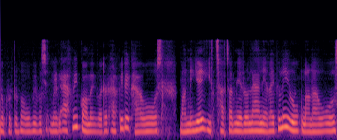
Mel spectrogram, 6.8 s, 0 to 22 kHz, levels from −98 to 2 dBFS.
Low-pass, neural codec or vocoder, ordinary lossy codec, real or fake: none; codec, 16 kHz, 1 kbps, FunCodec, trained on Chinese and English, 50 frames a second; none; fake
